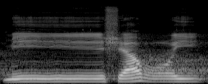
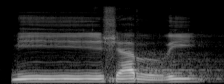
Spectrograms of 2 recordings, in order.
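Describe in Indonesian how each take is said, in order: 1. Bunyi r-nya tebal dan berat. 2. Bunyi r-nya tipis dan ringan. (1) "jangan dibaca" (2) "ranya tipiskan"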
